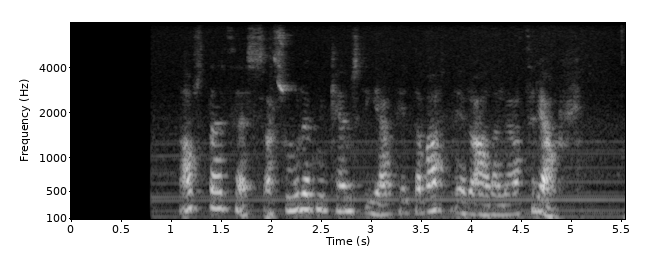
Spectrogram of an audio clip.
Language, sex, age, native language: Icelandic, female, 60-69, Icelandic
